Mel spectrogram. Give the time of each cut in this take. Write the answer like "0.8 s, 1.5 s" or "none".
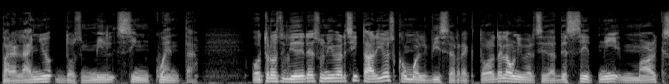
none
